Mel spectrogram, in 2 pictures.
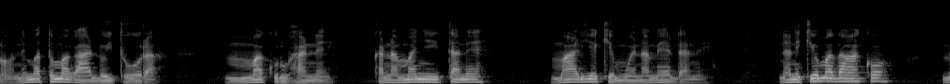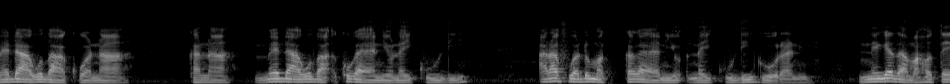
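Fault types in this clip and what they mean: call audio freeze: At 15.57 s the speech stalls, its last sound held as a fading buzz for 174 ms, then resumes where it left off at 15.77 s. Likely cause: delayed packets emptied the jitter buffer, inserting a gap while losing nothing.
jitter buffer speed-up: From 17.60 s to 18.99 s the speech sounds hurried, running at 111% speed with unchanged pitch. The jitter buffer had built up excess delay, so the receiver repeatedly trimmed pitch-period-sized slices, removing roughly 150 ms in all.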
